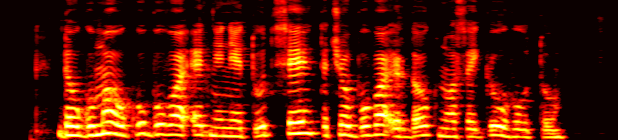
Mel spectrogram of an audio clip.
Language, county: Lithuanian, Utena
